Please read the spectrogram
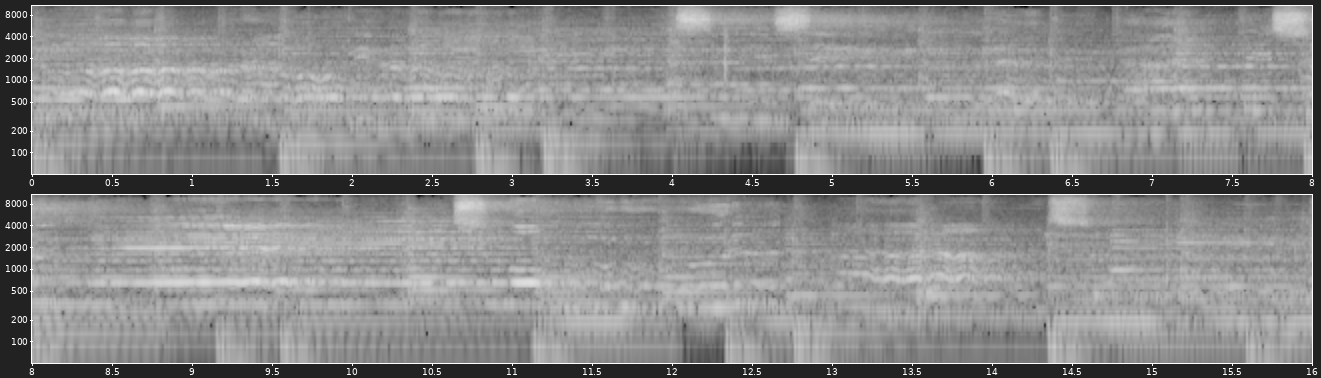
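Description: A woman singing a slow Korean ballad with a wavering vibrato, over a live band with bass and drums.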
